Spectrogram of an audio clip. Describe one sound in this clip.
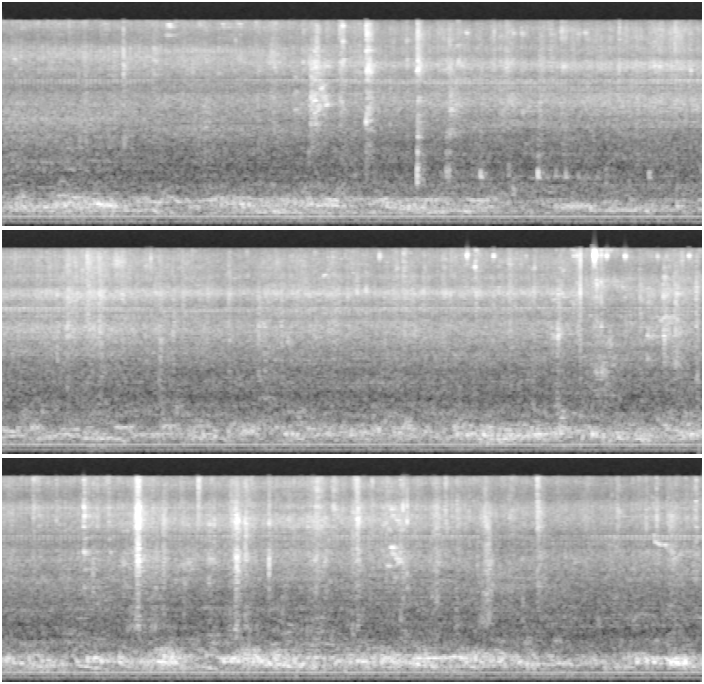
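Pigeons coo with low, throaty murmurs all around.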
